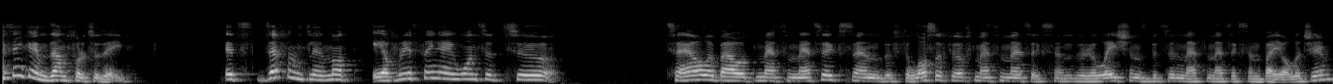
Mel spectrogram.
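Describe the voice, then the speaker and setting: A man speaks in a high voice with very wide pitch swings. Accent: non-native. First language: not English. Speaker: science lecturer / channel host. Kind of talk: lecture. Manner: slow; halting.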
